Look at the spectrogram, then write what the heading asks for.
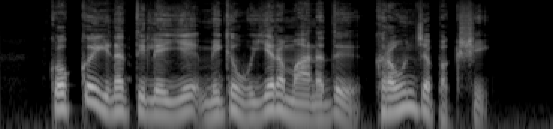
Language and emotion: Tamil, neutral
